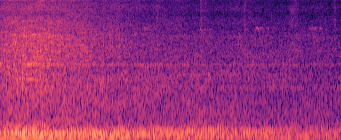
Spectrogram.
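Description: Road traffic: a motor vehicle's low engine rumble, loudest at first and slowly fading.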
